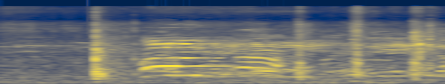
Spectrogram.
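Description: Baseball smacking into the catcher's mitt on a called third strike, a single sharp pop about half a second in, followed at once by voices shouting.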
